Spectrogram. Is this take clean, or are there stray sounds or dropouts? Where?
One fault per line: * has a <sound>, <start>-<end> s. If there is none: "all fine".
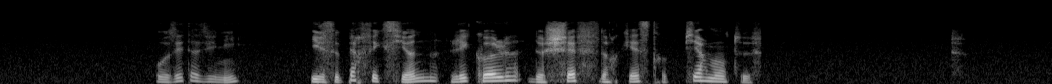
all fine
